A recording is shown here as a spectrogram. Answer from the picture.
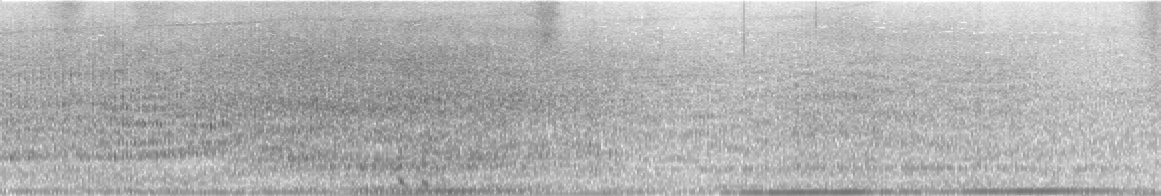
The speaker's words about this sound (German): Da kommt mal gerade ein Lastwagen, wir gehen mal zur Seite.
